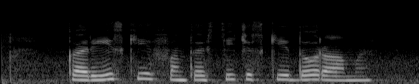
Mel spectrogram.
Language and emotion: Russian, neutral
